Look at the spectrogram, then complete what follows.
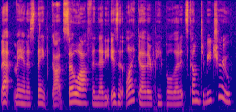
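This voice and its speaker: A woman voicing a sharp-tongued, gossiping eccentric woman who mocks her neighbours in church loudly and with scorn. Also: mid-range voice, normal speed, natural voice. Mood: derisive. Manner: loud, derisive, scornful.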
